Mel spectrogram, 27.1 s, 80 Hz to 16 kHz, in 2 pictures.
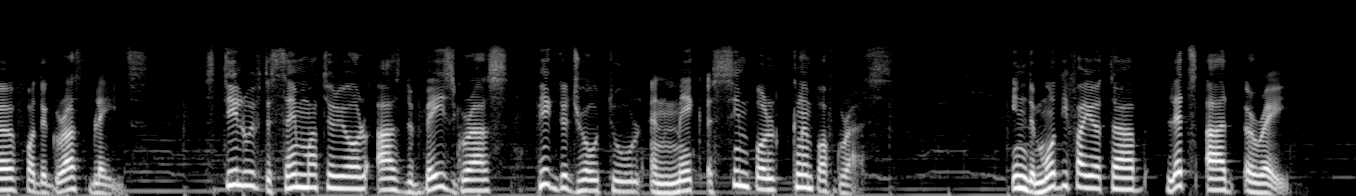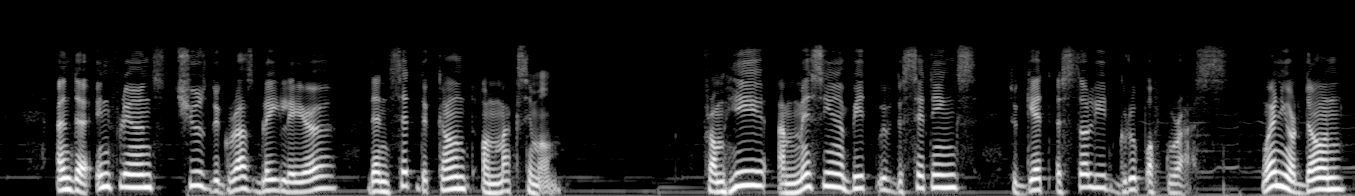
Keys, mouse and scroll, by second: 1.7 s, 1.7-2.4 scroll down 4, 2.4 click, 2.7-4.1 scroll up 5, 4.2-5.3 shift+drag, 5.4 shift+click, 6.0 shift+click, 6.7 shift+middle click, 6.9 shift+click, 7.3 scroll down 2, 7.4 scroll up 2, 7.5 Tab, 7.8 click, 7.8 Tab, 8.0 click, 8.4 Tab, 8.6 Tab, 9.0-9.3 drag, 10.6-13.1 drag, 15.1-21.5 drag, 21.5 scroll down 2, 21.8-23.2 drag, 23.6-24.7 drag, 24.8 click, 25.6-26.9 drag.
